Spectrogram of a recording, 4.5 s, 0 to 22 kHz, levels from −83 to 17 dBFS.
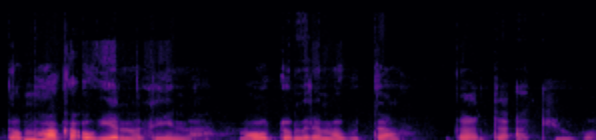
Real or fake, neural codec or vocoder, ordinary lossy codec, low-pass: real; none; Opus, 24 kbps; 19.8 kHz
